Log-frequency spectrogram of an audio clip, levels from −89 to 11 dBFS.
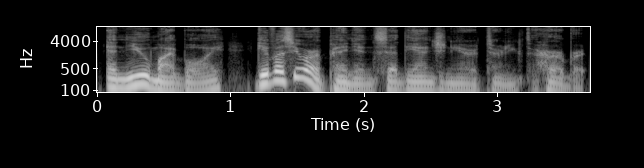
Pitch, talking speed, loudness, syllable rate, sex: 110 Hz, 225 wpm, -18 LUFS, 6.0 syllables/s, male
